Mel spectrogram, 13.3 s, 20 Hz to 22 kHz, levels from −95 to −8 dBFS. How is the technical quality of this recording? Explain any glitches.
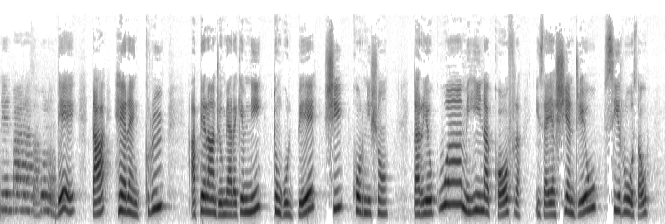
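The recording has one glitch, at the very start. From the opening until 1.10 s, the speech sounds like a switch to a distant microphone. It is already under way when the clip begins. The sound is roomy and hollow, with thin bass. The level sits about 10 dB lower. Room noise sits roughly 30 dB below the speech. The likely cause is that the close microphone's feed was missing, so a farther microphone picked up more room and less voice. At 1.10 s the close sound returns abruptly.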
